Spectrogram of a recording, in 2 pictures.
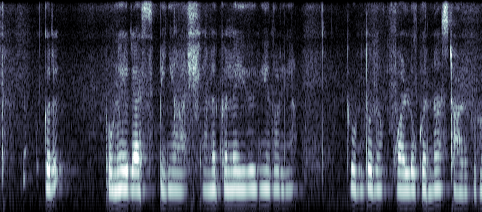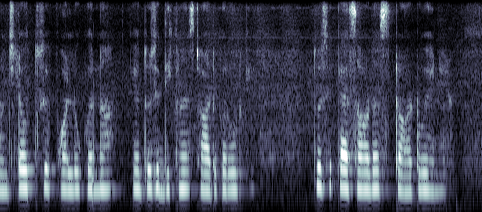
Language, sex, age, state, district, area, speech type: Dogri, female, 18-30, Jammu and Kashmir, Kathua, rural, spontaneous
